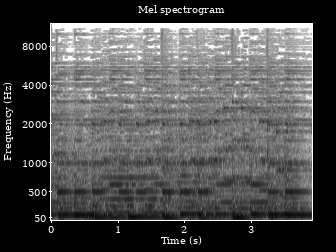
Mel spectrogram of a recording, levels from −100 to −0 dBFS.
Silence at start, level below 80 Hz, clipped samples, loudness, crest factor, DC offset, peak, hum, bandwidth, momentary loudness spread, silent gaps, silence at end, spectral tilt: 0 s; -16 dBFS; under 0.1%; -12 LUFS; 10 dB; under 0.1%; 0 dBFS; none; 10.5 kHz; 3 LU; none; 0 s; -7 dB/octave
